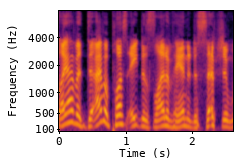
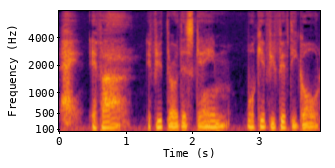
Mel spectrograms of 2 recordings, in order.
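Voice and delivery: soft, partly whispered voice; 2 semitones lower than usual. Whispering a bribe into the orc woman's ear: whispering in her ear. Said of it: "kinda whisper in her ear and just be like".

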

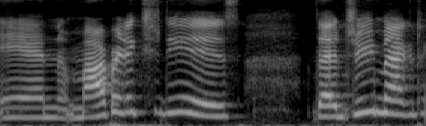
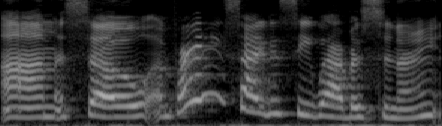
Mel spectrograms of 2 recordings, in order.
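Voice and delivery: normal talking voice

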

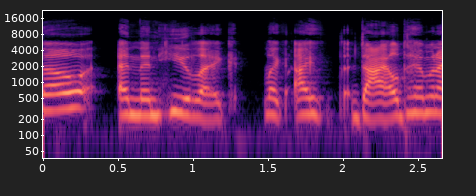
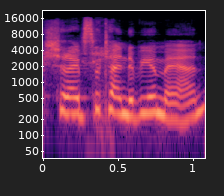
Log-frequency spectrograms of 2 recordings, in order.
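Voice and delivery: normal talking voice

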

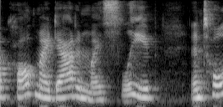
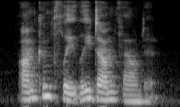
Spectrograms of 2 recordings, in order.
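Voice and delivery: ordinary delivery

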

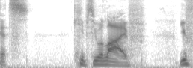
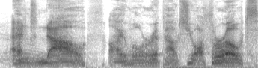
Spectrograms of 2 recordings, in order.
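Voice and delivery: slow, rough, angry mangy beast voice; 3 semitones lower than usual. Game master voicing a creature that just dodged a javelin, mangy clawed creature voice. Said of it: "And behind you see mangy, gray-haired creatures coming out at you. Long, clawed hands. They wear these strange brass bracelets. They look at you as if they are like, dirty and angry in their eyes".

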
